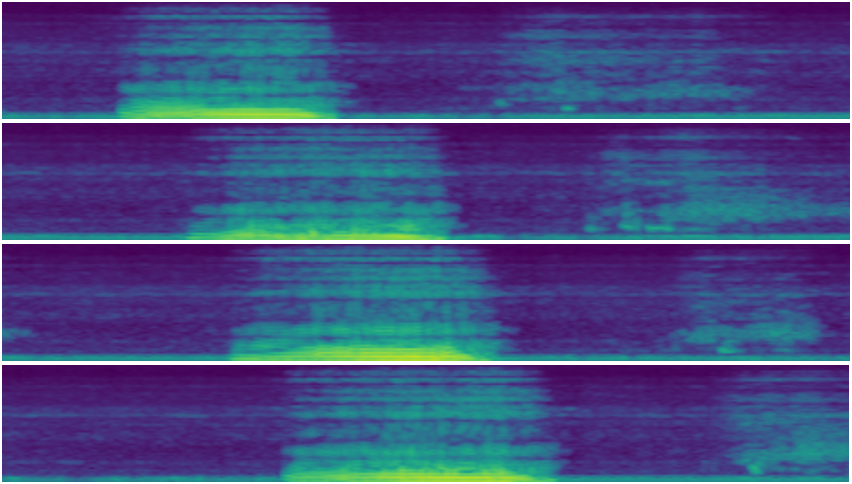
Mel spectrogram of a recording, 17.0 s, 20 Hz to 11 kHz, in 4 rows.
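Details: Loud, regular rumbling snores about 13 a minute on the in-breath, each followed by a soft breathy out-breath, steady low hum behind, recorded during sleep: snoring.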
